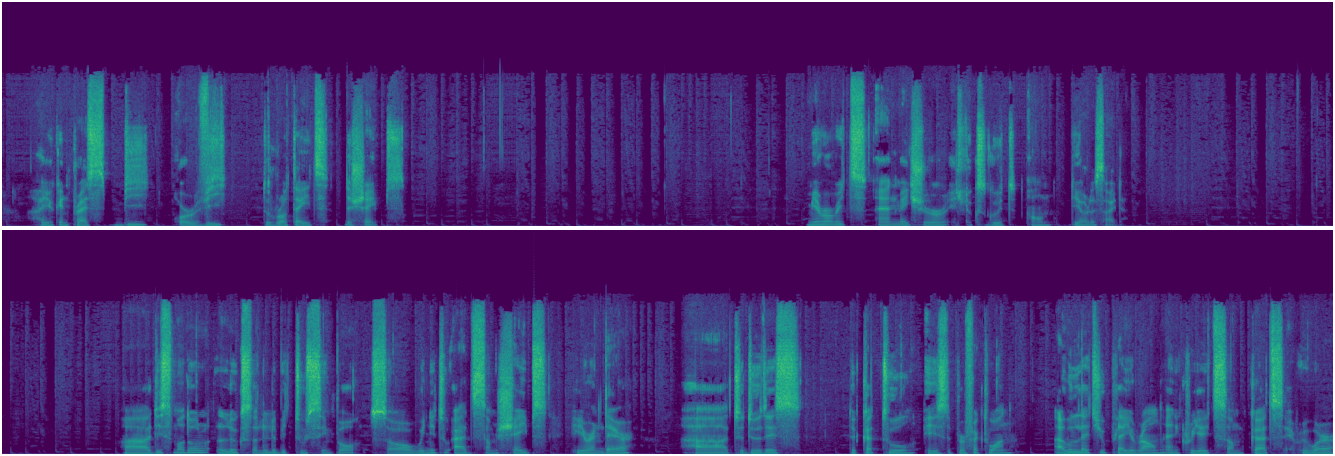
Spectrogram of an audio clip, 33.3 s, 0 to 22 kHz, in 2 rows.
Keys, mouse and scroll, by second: 1.6 middle click, 5.2 middle click, 7.2 g, 10.5 middle click, 13.2 middle click, 13.7 scroll down 1, 13.9 middle click, 15.8 middle click, 19.3 shift+middle click, 21.9 shift+middle click, 22.2 middle click, 23.2 shift+middle click, 25.8 middle click, 27.2 shift+middle click, 27.6 middle click, 28.2 shift+middle click, 28.2 scroll up 1, 28.5 shift+middle click, 29.7 shift+middle click, 29.7 f, 30.0 shift+middle click, 30.8 shift+middle click.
